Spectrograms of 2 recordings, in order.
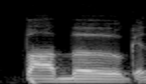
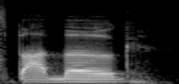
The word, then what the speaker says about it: Moog: On today's episode, you'll be hearing another interview that Sam did, this time with Albert Glinsky, who wrote the book Switched On, Bob Moog and the Synthesizer Revolution. And that's right, it's Bob Moog, not Bob Moog.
